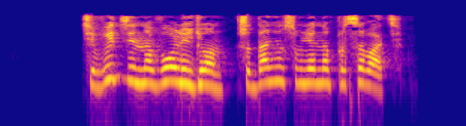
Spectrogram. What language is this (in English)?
Belarusian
